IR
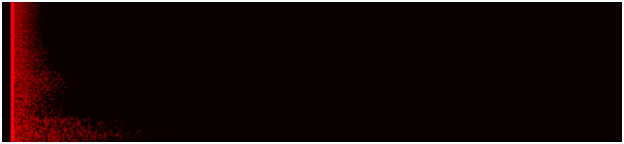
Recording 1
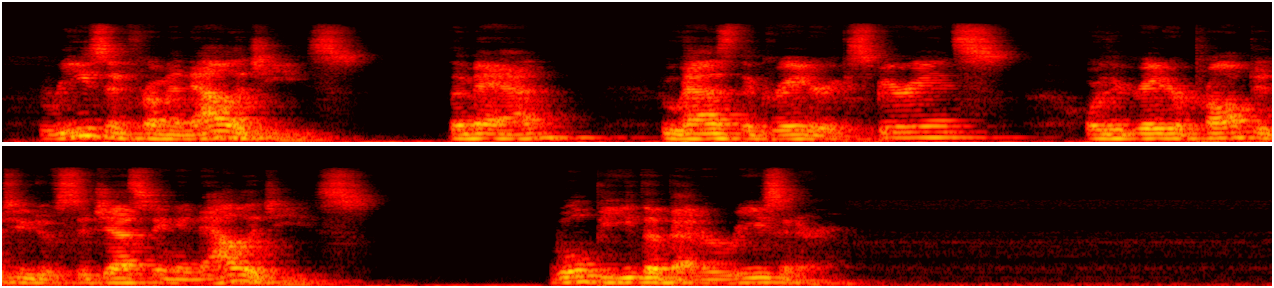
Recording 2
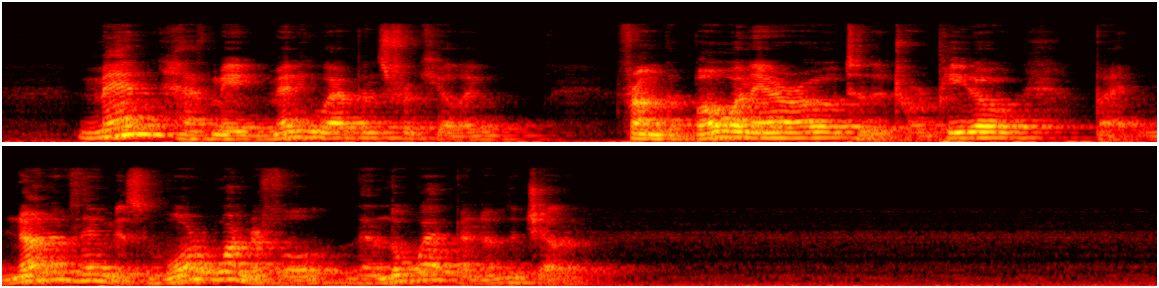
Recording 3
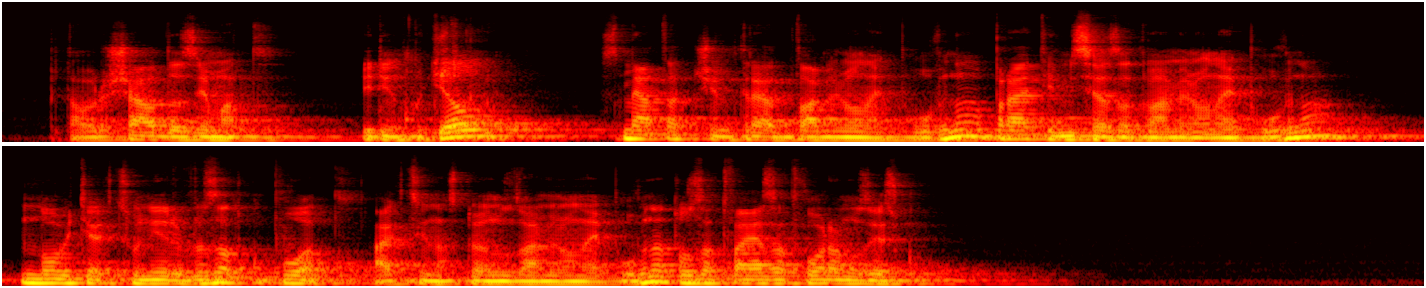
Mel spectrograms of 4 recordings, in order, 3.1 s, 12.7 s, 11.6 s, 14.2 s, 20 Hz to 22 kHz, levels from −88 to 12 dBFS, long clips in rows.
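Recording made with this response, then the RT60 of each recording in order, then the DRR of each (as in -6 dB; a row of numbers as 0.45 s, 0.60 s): 3; 0.45 s, 0.70 s, 1.1 s; -8.0 dB, -0.5 dB, 4.5 dB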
